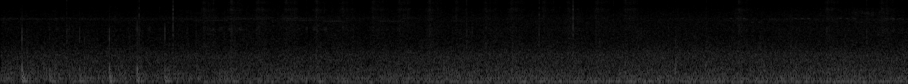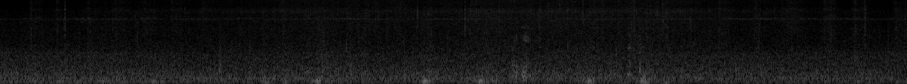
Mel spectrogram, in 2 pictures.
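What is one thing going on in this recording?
Footsteps tread on soft ground.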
